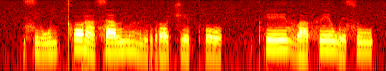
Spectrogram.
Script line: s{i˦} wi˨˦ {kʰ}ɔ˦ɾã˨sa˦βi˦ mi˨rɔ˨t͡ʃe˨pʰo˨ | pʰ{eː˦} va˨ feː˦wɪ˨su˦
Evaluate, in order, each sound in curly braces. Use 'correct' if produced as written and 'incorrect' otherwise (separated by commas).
incorrect, correct, correct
